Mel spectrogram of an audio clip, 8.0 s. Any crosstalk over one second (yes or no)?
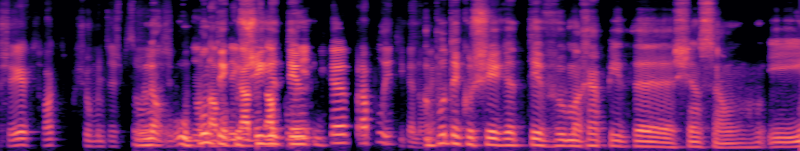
yes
